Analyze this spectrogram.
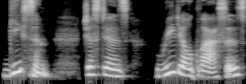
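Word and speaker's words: Riedel: pronounced Geon just as redel glasses spelled r i e D- L are pronounced redel not Bridal anyway I just note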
